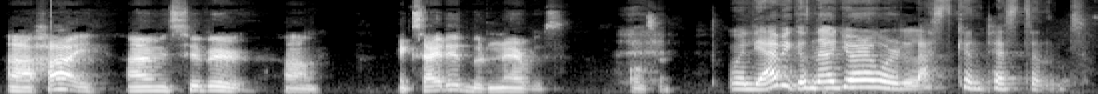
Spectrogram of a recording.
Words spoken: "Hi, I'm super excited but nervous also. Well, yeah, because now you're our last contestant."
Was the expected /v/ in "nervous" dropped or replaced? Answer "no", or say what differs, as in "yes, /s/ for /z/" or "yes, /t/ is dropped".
no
